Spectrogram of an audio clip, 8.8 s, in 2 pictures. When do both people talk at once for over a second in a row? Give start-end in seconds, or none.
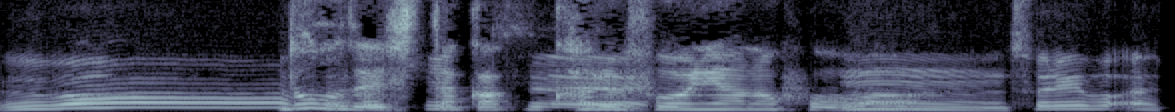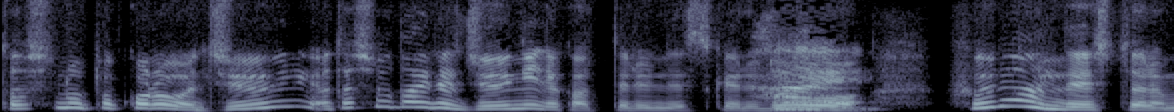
1.1-2.5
